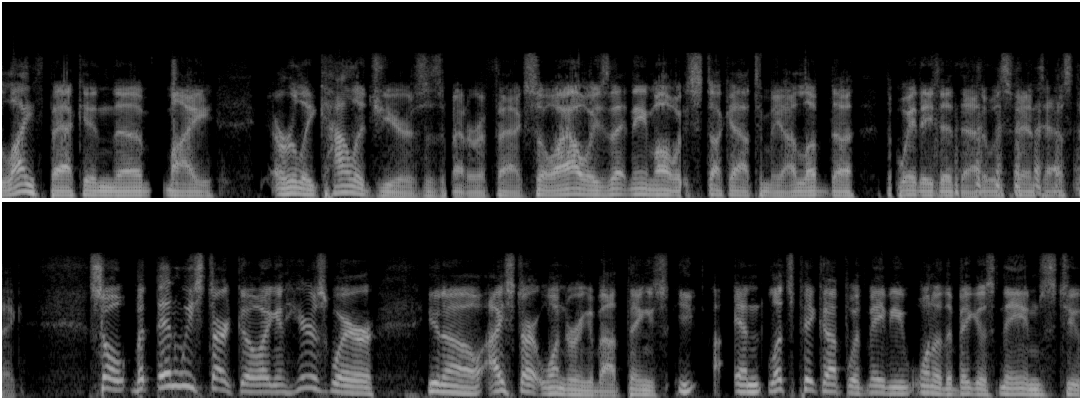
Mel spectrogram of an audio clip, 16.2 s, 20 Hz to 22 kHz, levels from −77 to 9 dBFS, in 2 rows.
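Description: Lost AMR speech frames cause dropouts at 1.12–1.23 s, the longest at about 0.1 s, then 3.34–3.40 s, 5.09–5.17 s and 6.68–6.75 s. The decoder repeats the last good pitch with falling gain, so in the multi-frame runs the speech drops to near silence within two frames before returning weak or rough, while the single lost frame at 5.09 s gives only a brief dip or warble. On a spectrogram each gap shows flattened, repeated harmonics thinning to a fading band, and the waveform shows a decaying envelope.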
